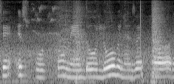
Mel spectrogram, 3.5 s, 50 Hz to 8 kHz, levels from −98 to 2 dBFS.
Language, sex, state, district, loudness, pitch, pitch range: Hindi, female, Madhya Pradesh, Umaria, -16 LUFS, 235 Hz, 225-260 Hz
